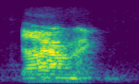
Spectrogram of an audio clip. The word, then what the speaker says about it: Dartmouth: Dartmouth. Okay. I want to say mouth, but it's not, right?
